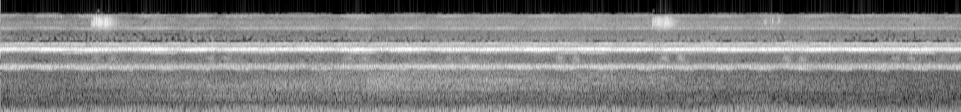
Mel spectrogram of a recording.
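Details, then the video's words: New England crickets on a summer night, constant ringing trills in stacked high bands, a couple of brief sharper chirps, and a steady low rumble underneath. "Tinnitus Masking With Crickets"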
